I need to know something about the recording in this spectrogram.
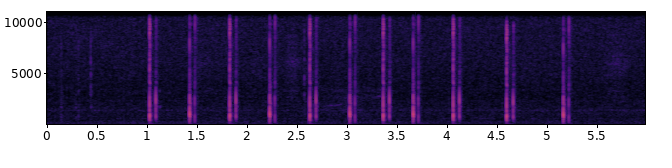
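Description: Quick footsteps of someone running tap on a hard floor.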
